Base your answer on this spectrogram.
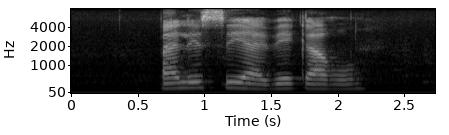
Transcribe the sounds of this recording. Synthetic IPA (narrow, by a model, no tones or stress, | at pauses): balɪsɪabɛkʼaɣʊ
